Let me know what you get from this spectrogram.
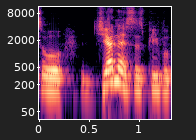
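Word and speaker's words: Jermaine Jenas: and Newcastle midfielder Jermaine Genius, or Genus as people called him, and then he had to put it in the public that it's actually genus that rhymes with penis.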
